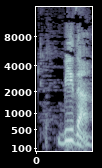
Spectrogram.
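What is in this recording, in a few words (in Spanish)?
"vida", Spanish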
